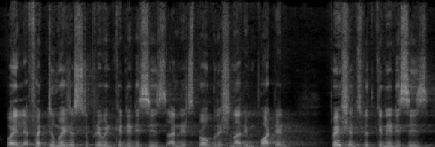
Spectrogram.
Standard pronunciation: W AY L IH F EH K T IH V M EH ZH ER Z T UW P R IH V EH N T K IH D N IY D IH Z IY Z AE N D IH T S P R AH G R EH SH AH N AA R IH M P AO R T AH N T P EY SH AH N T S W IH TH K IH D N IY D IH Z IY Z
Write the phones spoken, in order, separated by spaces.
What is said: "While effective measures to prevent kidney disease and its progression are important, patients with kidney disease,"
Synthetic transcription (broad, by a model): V AY L IH F EH K T IH V M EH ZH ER S T UW P R IH V EH N T K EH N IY D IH S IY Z AE N D IH T S P R AH G R EH SH AH N AA R IH M P AO R T AH N T P EY SH AH N T S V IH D K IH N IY D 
